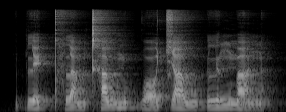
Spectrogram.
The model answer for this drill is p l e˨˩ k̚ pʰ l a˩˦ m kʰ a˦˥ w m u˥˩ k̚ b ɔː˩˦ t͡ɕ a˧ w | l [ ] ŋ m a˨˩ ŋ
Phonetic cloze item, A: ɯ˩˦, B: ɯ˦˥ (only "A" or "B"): B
